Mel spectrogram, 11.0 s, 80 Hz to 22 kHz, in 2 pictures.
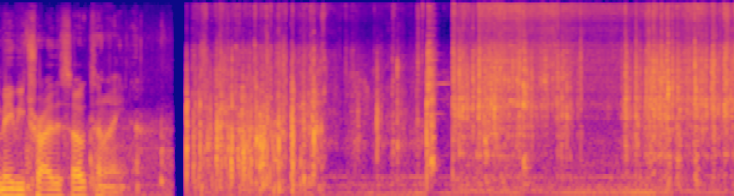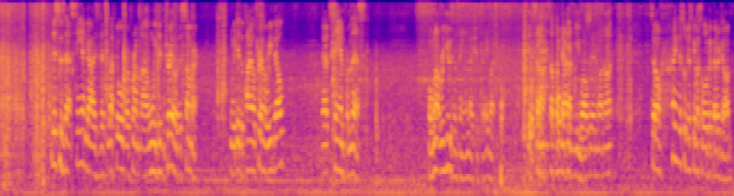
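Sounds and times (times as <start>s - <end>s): welding arc crackling: 2.3s - 11.0s.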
